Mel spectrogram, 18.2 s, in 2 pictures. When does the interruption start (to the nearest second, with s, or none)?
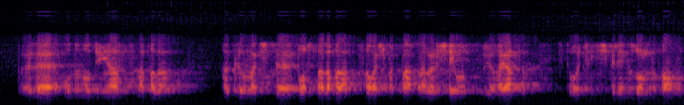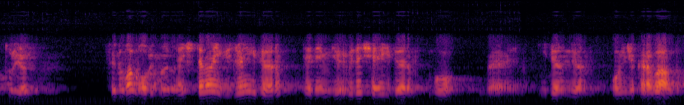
none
